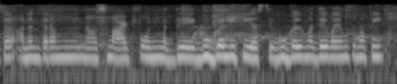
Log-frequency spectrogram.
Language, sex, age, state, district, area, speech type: Sanskrit, female, 30-45, Maharashtra, Nagpur, urban, spontaneous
